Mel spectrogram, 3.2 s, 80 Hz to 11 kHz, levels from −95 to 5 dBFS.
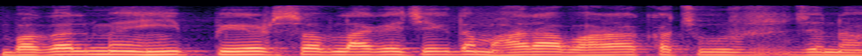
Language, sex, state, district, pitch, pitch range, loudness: Maithili, male, Bihar, Purnia, 170 Hz, 155-180 Hz, -15 LUFS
